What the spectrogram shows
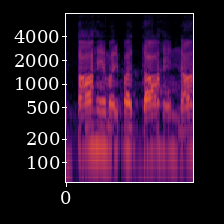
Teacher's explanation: ता है हमारे पास, दा है, ना है, तो इसमें हमारे दांतों का इस्तेमाल हो रहा है बोलने में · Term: दंत्य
